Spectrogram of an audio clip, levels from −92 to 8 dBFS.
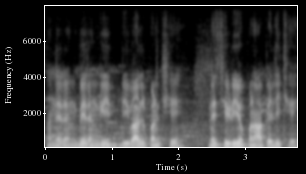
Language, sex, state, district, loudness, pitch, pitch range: Gujarati, male, Gujarat, Gandhinagar, -19 LUFS, 120 Hz, 115-125 Hz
